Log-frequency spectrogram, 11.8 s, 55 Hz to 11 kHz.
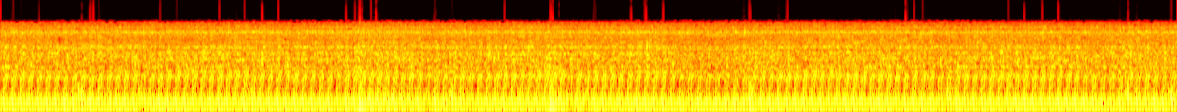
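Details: Triumph T150V triple after head and cylinder rebuild to cure oil leaks: steady even exhaust beat at idle with deep low thump, no knocks or rattles; oil pressure about 70 psi revving, 40 psi under 2000 rpm; normal idle and rev.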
